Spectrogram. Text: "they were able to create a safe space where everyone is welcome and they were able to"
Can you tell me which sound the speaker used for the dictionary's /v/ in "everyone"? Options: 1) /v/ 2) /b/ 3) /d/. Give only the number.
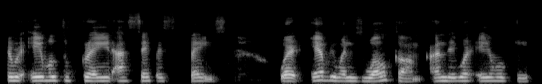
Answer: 1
